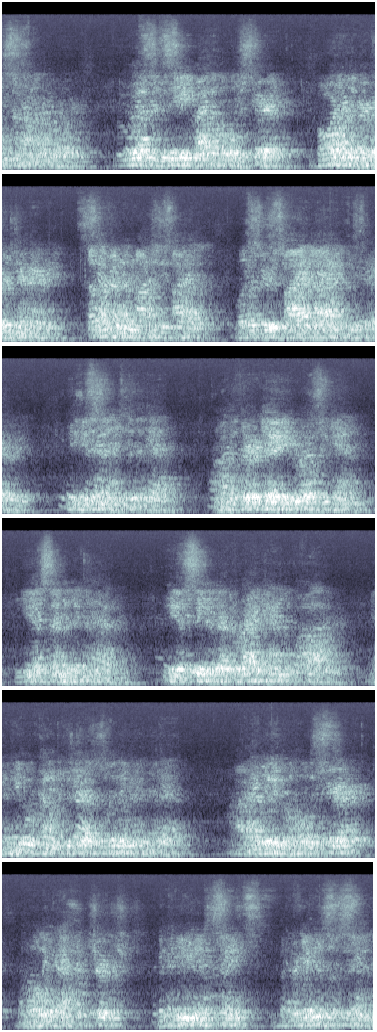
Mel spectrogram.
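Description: A congregation of men and women sings together in phrases, echoing in a large hall.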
